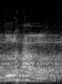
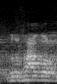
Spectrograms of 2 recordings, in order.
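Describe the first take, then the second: First: The middle consonant is a plain 'h' sound. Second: The middle consonant is a breathy 'bh' sound. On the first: "এরা পয়েরে হ কয়" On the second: "দুর্ভাগল না"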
